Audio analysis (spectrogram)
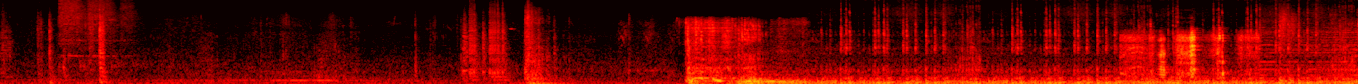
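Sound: car engine starting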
